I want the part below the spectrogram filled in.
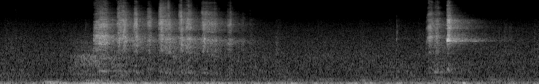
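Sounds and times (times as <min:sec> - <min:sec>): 
Indian flying foxes calling in a zoo: 0:00.2 - 0:03.2, 0:04.2 - 0:05.3.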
